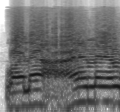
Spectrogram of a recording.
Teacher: ہا کو ایک الف کے برابر کھینچنا ہے الٹا پیش ہے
